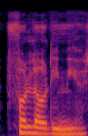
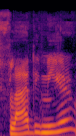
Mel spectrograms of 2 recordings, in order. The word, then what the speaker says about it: Volodymyr: Het verhaal van de vikingkoning van Kiev, Volodymyr. Zeg ik dat goed? – Ja, ik had eerst Vladimir, want ik was er al mee begonnen.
